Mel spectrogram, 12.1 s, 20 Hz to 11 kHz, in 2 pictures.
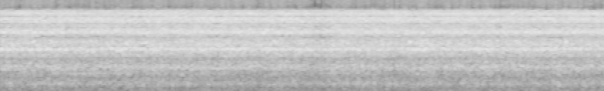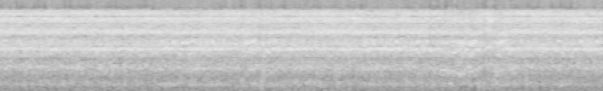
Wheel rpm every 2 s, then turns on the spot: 220, 230, 230, 230, 230, 220.
none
